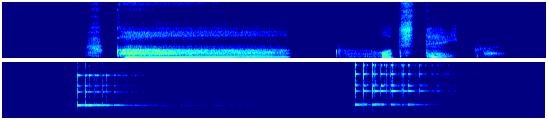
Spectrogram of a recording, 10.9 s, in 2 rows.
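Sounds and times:
speech: 0.9s - 2.3s, 3.8s - 5.0s
magic muddler clinking against a glass while stirring: 9.0s - 10.2s.

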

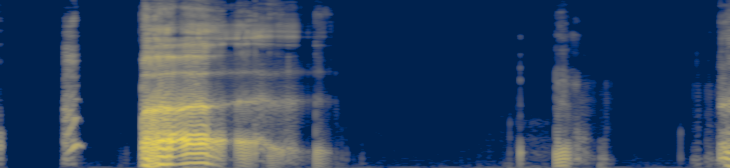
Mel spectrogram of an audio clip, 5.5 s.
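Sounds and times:
person burping: 1.1s - 2.5s, 4.1s - 4.6s.

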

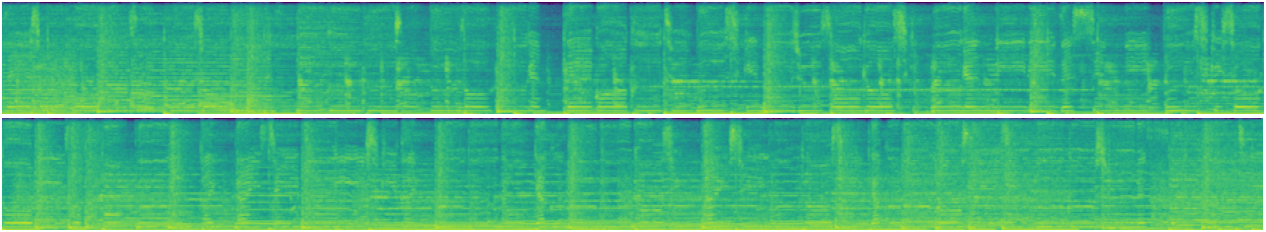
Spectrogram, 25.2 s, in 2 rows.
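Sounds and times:
pop rock version of a Buddhist sutra: 0.0s - 25.2s.

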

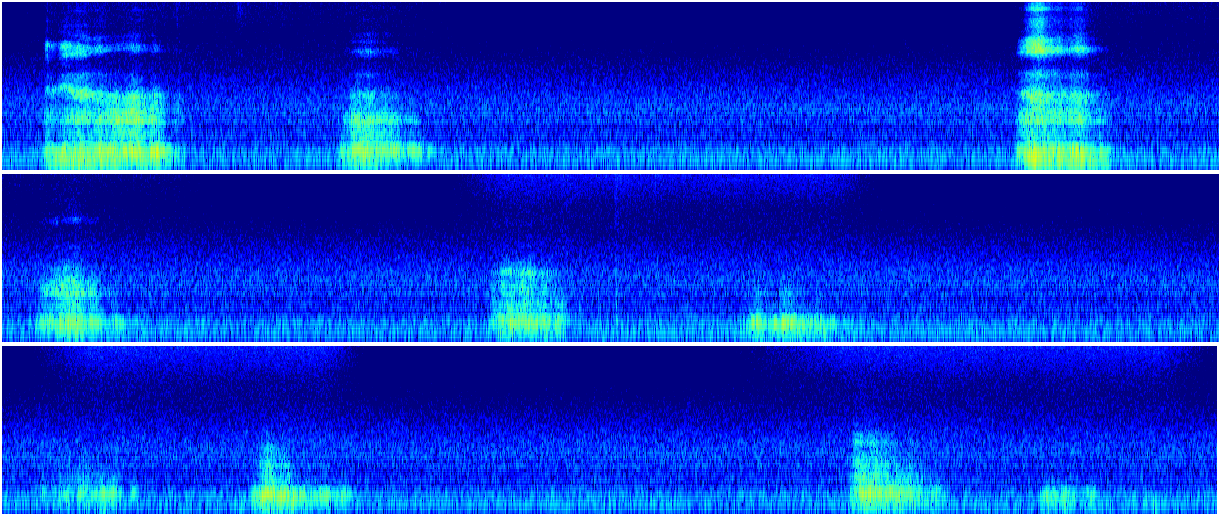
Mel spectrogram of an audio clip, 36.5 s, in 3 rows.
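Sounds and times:
person breathing in sleep loop: 0.4s - 1.8s, 3.4s - 4.2s, 10.2s - 11.2s, 12.5s - 13.6s, 17.0s - 20.6s, 24.8s - 27.8s, 32.3s - 36.1s.

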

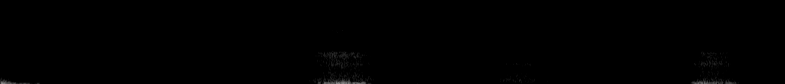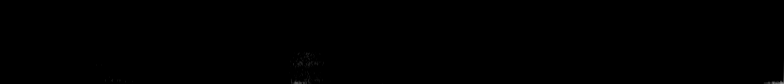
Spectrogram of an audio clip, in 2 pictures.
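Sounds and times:
soft angelic breathing: 3.1s - 3.8s, 5.0s - 5.6s, 7.0s - 7.5s, 8.8s - 9.3s, 10.8s - 11.3s.

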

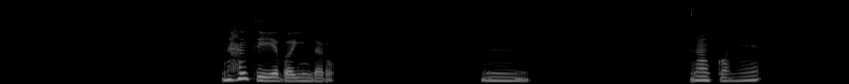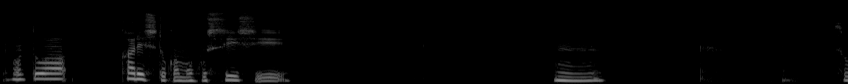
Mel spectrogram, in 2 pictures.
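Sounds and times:
boyish new female voice actress performing: 2.2s - 3.4s, 4.8s - 5.4s, 6.9s - 7.7s, 8.6s - 11.4s.

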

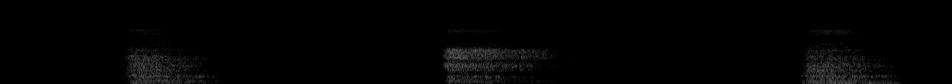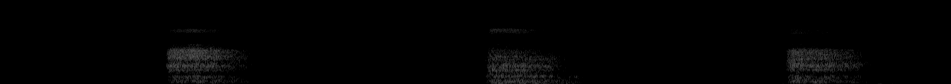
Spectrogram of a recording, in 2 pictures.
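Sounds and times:
person breathing in sleep: 1.2s - 2.4s, 4.4s - 5.9s, 8.0s - 9.2s, 11.2s - 12.3s, 14.3s - 15.6s, 17.4s - 18.5s.

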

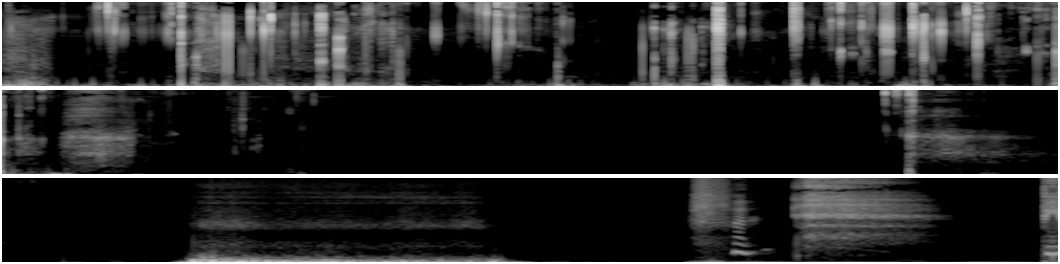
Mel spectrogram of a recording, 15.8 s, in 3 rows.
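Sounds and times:
ear licking: 0.1s - 5.7s
breathing sighs: 11.5s - 13.2s, 14.6s - 15.4s.

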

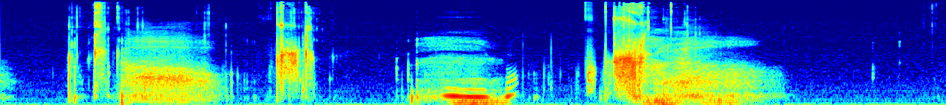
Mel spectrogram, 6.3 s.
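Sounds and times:
ear licking: 0.4s - 2.2s, 3.0s - 4.8s
kissing: 0.5s - 1.0s, 1.8s - 2.2s, 3.0s - 4.9s.

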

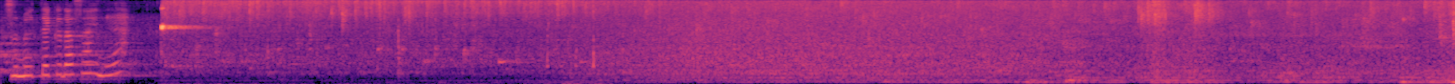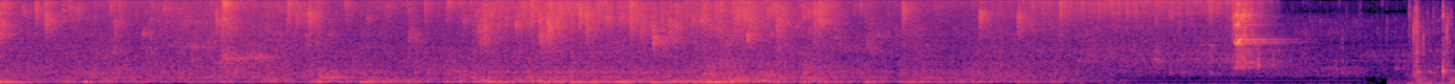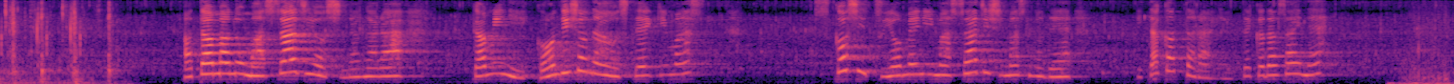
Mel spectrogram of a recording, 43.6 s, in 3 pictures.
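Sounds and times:
speech: 0.1s - 1.5s, 31.4s - 36.2s, 37.6s - 40.0s, 40.6s - 42.5s
water rinsing shampoo foam from hair: 1.6s - 30.5s.

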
